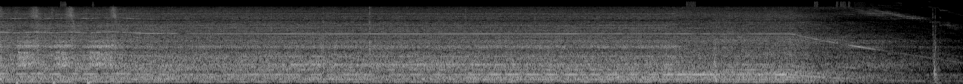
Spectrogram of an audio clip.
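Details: Eureka Airspeed upright vacuum, a cheap curb find, after clearing a clog and fix-up: steady high whine with even airflow rush, no rattles, winding down smoothly at switch-off; runs normally.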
